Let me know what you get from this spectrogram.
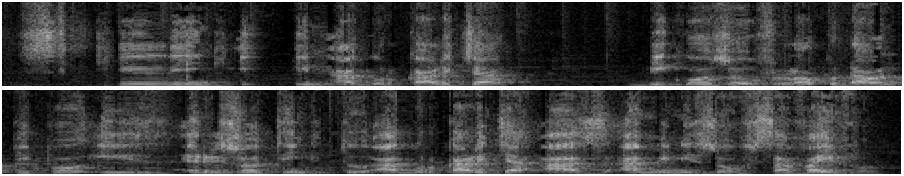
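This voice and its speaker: A man's voice: on the high side, unhurried, faint music behind, poor audio. A man from Uganda giving brief, earnest advocacy statements in a campaign video.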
